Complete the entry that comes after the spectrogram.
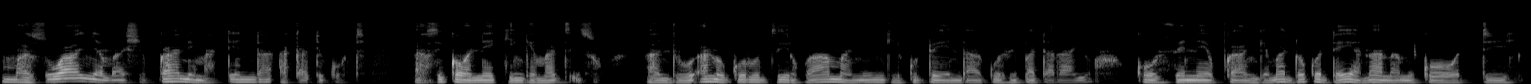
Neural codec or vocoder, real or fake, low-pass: none; real; 7.2 kHz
